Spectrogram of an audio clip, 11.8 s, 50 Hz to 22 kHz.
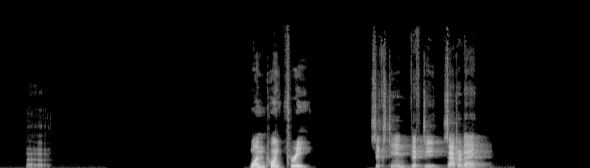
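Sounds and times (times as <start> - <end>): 
deep bassy carbonated burp: 0.5 - 1.1
speech: 5.0 - 6.2, 7.4 - 9.6.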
